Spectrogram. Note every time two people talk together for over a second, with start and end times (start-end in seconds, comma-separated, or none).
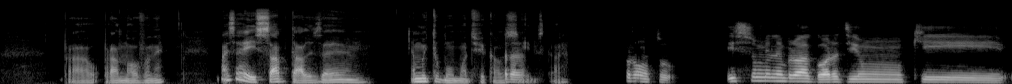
none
